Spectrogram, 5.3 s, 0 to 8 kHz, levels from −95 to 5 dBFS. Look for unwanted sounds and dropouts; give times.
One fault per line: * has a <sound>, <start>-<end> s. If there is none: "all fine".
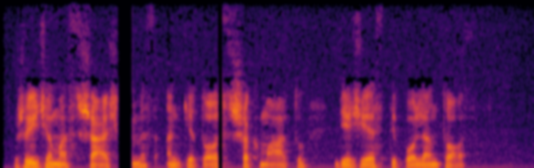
* has a dropout, 1.2-1.3 s
* has a dropout, 2.2-2.2 s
